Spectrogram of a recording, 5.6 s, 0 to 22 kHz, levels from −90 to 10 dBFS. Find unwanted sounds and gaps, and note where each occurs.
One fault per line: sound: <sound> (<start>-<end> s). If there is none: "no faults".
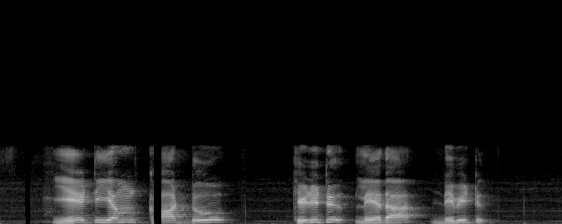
sound: dropout (1.5-1.6 s)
